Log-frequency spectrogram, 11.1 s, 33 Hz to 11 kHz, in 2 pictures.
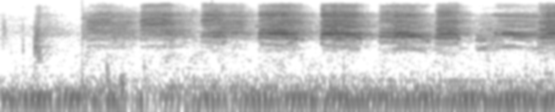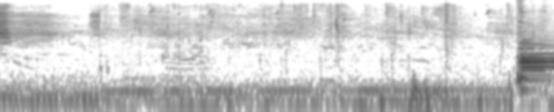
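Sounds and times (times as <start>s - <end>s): crow cawing: 0.8s - 6.2s.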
